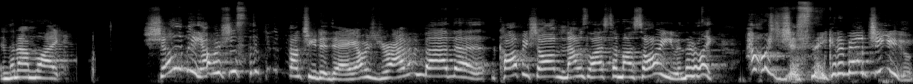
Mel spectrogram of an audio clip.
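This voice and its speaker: A woman speaks at a fairly quick pace in a raised, projected voice. Her pitch is extremely high and swings very widely. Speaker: realtor. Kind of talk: podcast interview.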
